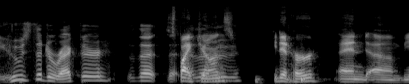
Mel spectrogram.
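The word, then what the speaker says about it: Jonze: spicy no no no no names you he pronounces it john's wait okay all right wait wait wait wait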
